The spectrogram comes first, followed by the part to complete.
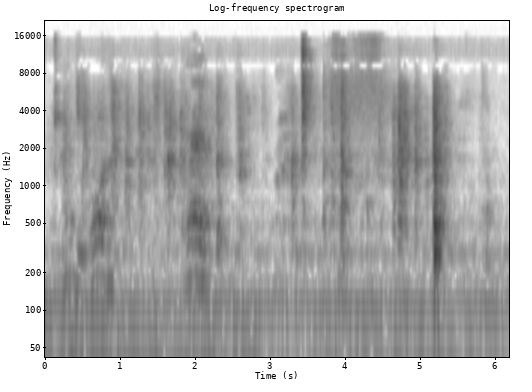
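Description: Soft, unworded voice sounds during the first two seconds, a few light clicks, then a single sharp knock about five seconds in, the loudest sound, as a drink cup is set down on the tabletop.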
